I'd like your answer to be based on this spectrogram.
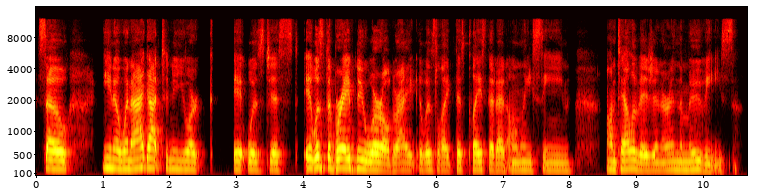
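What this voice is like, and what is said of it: Southern US accent. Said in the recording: “as you can tell from my accent, I'm not from around that area. I'm from North Carolina.”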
